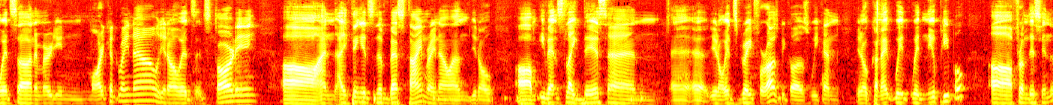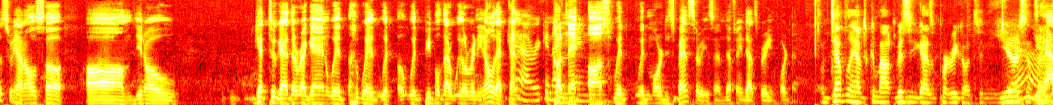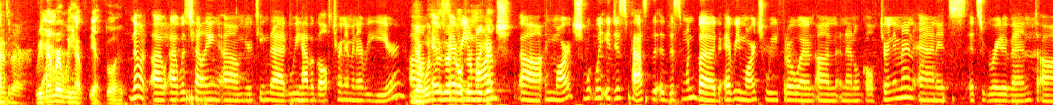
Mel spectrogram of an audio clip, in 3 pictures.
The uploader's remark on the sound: Recorded at MJUnpacked NYC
